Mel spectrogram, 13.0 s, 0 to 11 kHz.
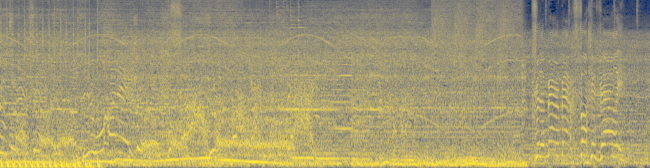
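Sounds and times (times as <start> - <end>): vocalist screaming: 0.0 - 8.2
pounding drum kit: 0.0 - 10.7
bass guitar: 0.0 - 13.0
distorted guitars: 0.0 - 13.0.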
